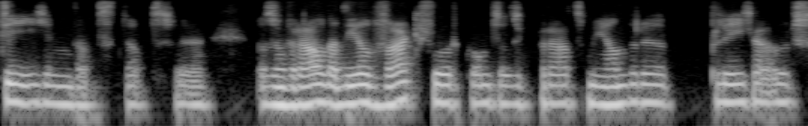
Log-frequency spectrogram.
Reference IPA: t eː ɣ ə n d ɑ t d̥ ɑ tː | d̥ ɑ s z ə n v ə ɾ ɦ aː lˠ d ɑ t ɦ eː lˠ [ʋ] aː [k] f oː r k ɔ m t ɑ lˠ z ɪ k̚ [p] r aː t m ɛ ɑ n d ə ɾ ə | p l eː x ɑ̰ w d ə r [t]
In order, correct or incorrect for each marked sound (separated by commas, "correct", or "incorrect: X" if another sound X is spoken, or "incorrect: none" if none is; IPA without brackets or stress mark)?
incorrect: v, correct, correct, incorrect: s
